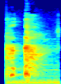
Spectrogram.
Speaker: you can see my eyes are red it's because of this cold I hate cold I hate it the most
